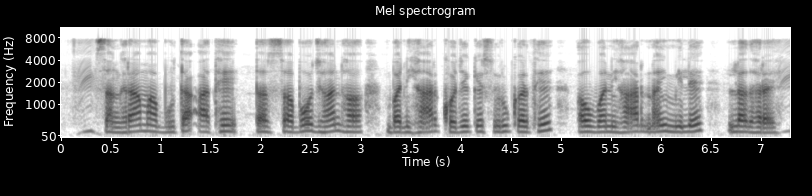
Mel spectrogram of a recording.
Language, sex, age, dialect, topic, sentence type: Chhattisgarhi, male, 18-24, Eastern, agriculture, statement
